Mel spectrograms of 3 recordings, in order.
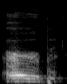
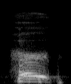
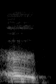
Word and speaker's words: herb: Well, here in America, we pronounce it herb, but in Great Britain or the UK, as you will, they pronounce it with the H, herb, but we pronounce it herb.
